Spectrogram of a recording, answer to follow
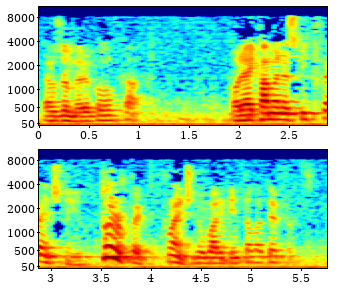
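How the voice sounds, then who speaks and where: Accented preacher in an echoey hall. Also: male voice, a little high, a little fast, darkish tone. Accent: Polish. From Poland. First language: Ukrainian. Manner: conversational, often checks in with listeners. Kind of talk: sermon to a congregation. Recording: echoey room, faint background noise.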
